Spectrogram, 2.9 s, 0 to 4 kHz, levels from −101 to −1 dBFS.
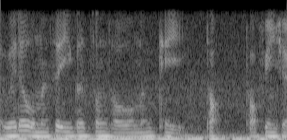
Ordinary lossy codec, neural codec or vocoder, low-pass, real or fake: none; none; 3.6 kHz; real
